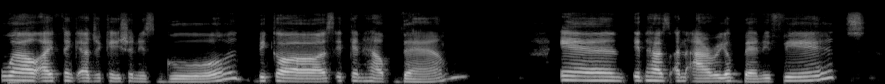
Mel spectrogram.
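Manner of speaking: slow, tentative, unsure, hesitant delivery. Giving feedback on speaking answers, demonstrating a hesitant, unsure answer. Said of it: "you sound unsure about the things that you're saying".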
